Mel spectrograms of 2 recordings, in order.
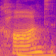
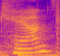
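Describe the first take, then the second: First: It is said with an Australian-sounding accent. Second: It is said without the Australian-sounding accent. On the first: "I got used to saying can't" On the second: "instead of saying can't"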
